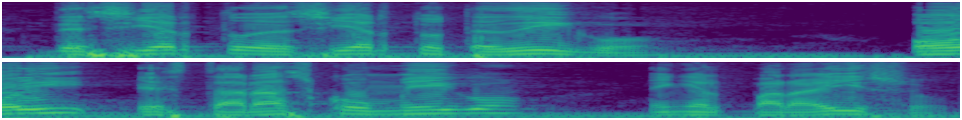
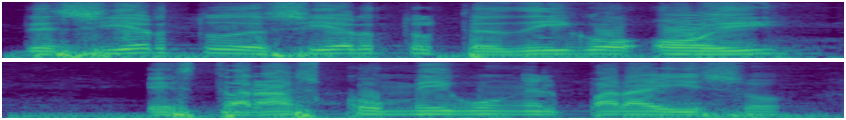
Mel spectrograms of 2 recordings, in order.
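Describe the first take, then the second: First: The pause comes right before the word hoy. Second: The pause comes right after the word hoy.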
